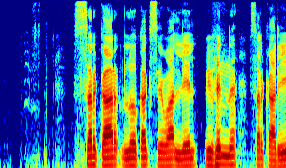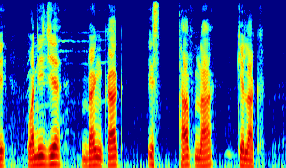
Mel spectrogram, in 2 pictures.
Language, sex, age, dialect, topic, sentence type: Maithili, male, 18-24, Southern/Standard, banking, statement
